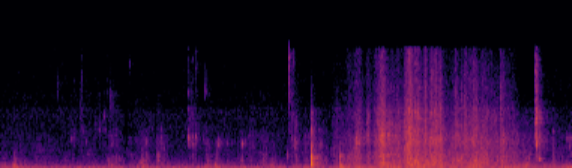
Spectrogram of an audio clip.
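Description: Close-miked eating: a person biting and chewing sauce-dipped seafood from a seafood boil, with scattered small clicks and wet mouth sounds, the chewing getting louder about two-thirds of the way through.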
